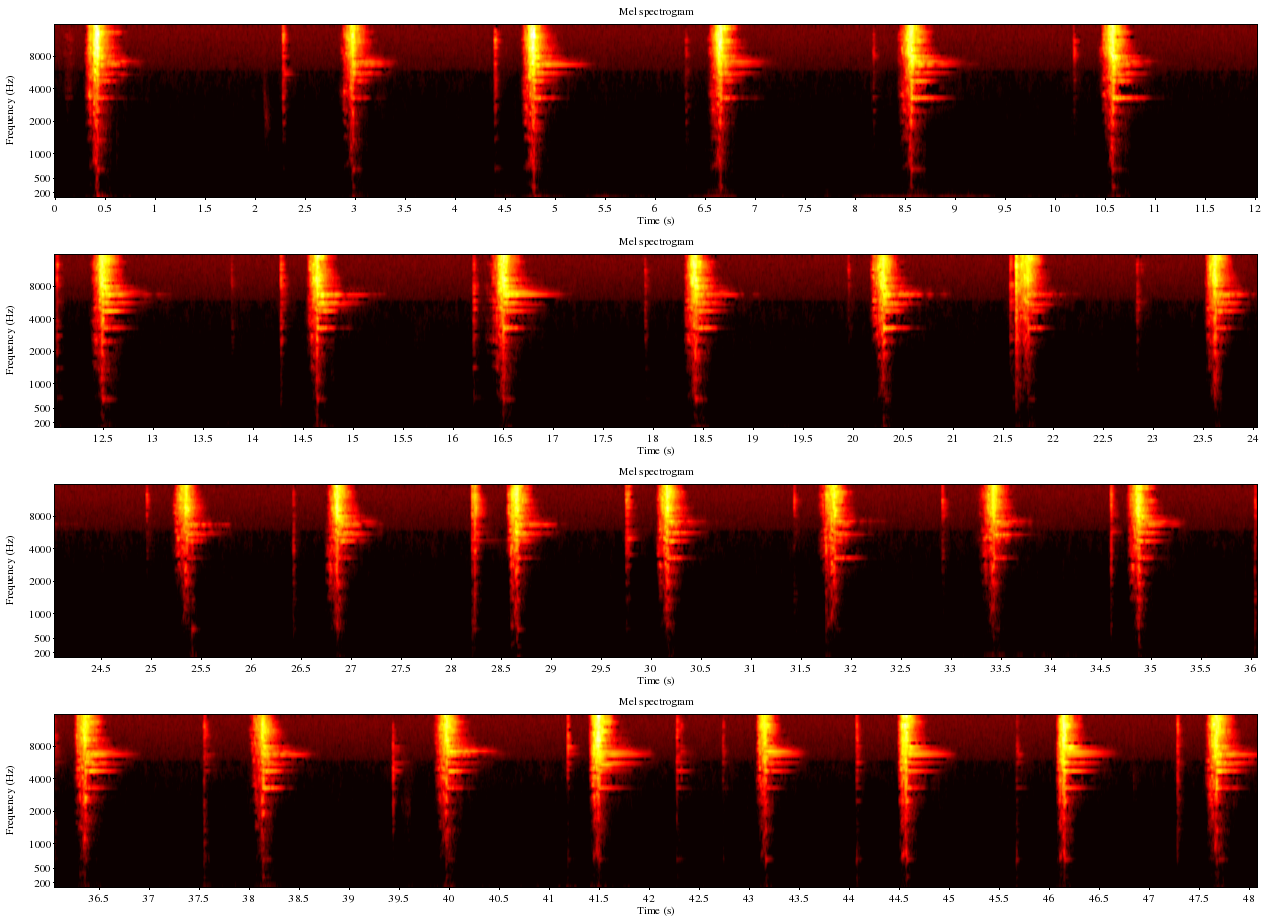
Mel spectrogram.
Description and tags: The sound of a blade being pulled from a sheath or along a hard surface
blade, knife, pull, sheath, sword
